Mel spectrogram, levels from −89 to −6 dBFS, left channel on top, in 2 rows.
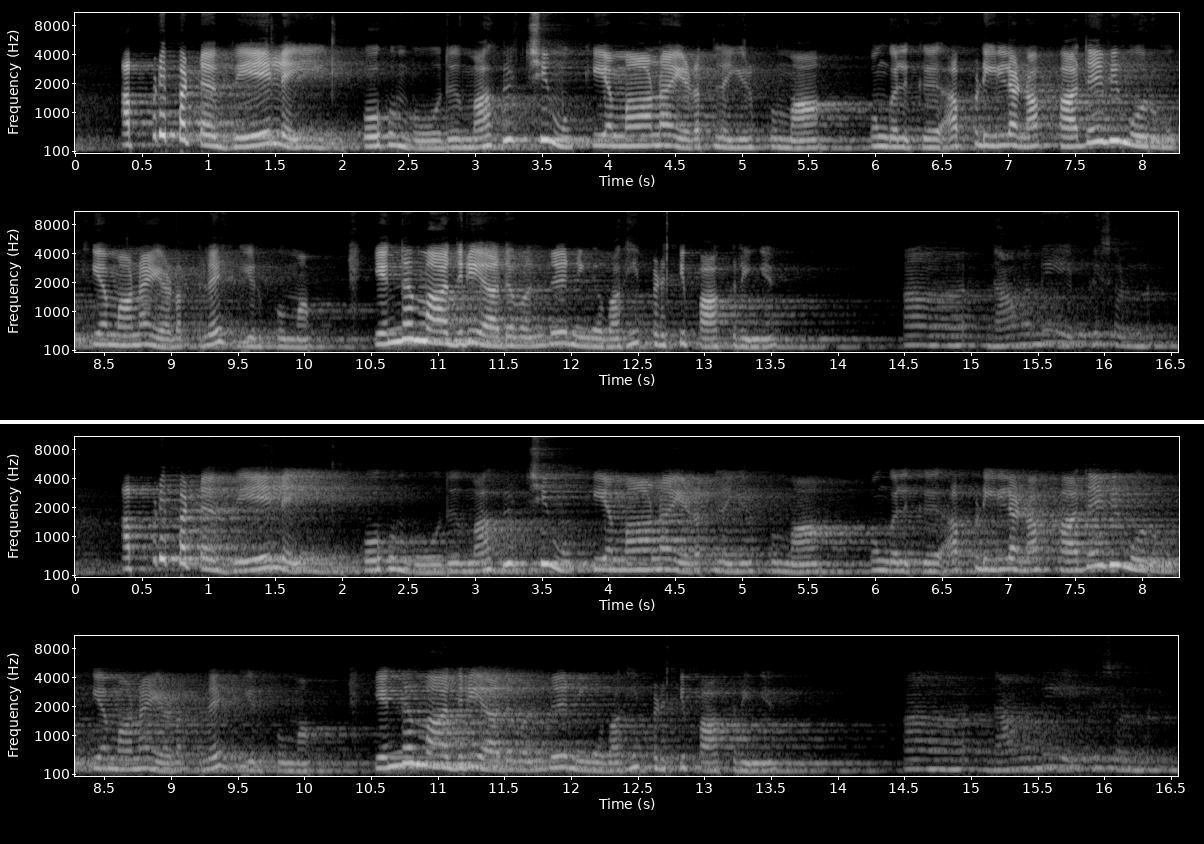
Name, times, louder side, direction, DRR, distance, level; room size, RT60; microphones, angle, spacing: voice 1, 0.4-5.6 6.0-10.1 10.5-13.6, left 5 dB, 40° left, 13 dB, 0.5 m, -34 dB
voice 2, 14.5-16.3, left 1 dB, 75° left, 3 dB, 1.7 m, -47 dB
11.0 x 9.1 x 8.6 m, 2.3 s
head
